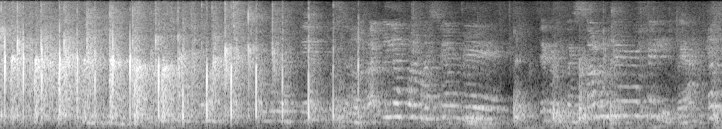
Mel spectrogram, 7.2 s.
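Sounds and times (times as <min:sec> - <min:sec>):
scattered clapping from a small group after an oral litigation exercise: 0:00.0 - 0:03.7.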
